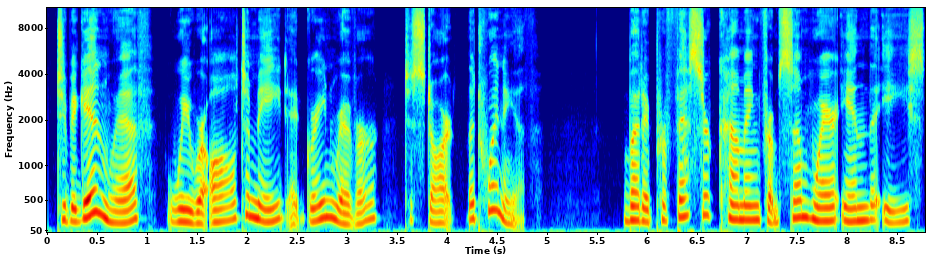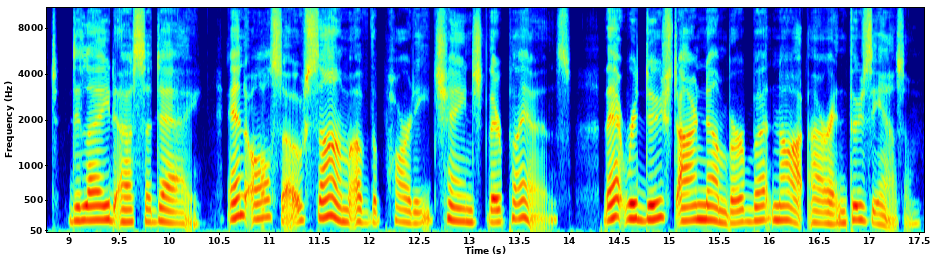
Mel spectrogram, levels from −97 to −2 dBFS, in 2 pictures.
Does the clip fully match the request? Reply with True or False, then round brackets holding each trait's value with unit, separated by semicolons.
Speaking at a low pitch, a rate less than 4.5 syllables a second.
False (200 Hz; 4.2 syllables/s)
